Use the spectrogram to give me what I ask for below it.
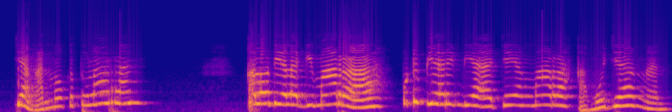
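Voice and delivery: normal talking voice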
